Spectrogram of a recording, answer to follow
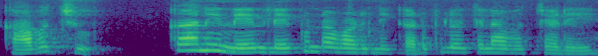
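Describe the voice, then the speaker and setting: A woman voicing a calm, teasing young husband in a read-aloud story, speaking coolly and with mockery. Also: on the high side, quick pace, lightly acted. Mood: firm. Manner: cool, mocking.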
